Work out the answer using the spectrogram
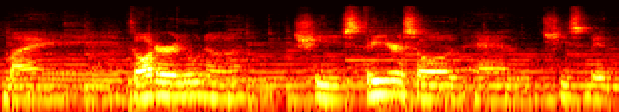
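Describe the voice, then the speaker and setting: A man's voice: medium pitch, steady tone, takes it slowly, low-quality recording. A man in his late thirties, a father, introducing himself casually with slight hesitation. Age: 30s. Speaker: interviewed father. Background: guitar music.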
